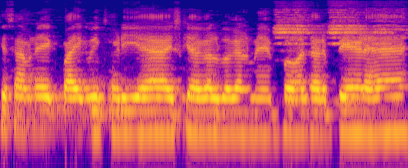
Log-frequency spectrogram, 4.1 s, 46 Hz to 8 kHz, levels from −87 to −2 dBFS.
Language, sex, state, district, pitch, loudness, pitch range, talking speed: Hindi, male, Bihar, Gopalganj, 130 Hz, -13 LUFS, 130-135 Hz, 220 wpm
